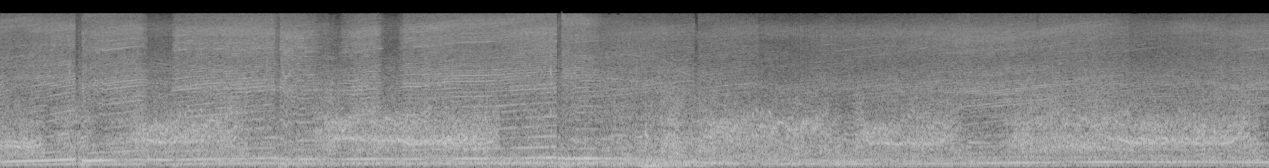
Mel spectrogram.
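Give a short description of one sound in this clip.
Kart tyres hum and hiss on tarmac.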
